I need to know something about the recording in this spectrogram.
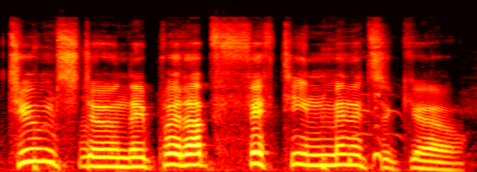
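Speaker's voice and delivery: hammed-up actor introducing a film; James Mason. Presenting a fake tombstone, mock James Mason. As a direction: put on a theatrical host's voice. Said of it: "Mason impressions".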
